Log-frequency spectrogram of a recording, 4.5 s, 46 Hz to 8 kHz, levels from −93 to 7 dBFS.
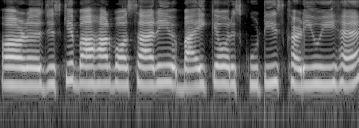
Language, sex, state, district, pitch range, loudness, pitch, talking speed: Hindi, female, Chhattisgarh, Rajnandgaon, 265-275 Hz, -16 LUFS, 270 Hz, 145 wpm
